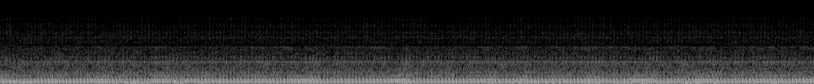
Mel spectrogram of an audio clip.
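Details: Ryobi RYI2300 inverter generator, 15 months old, after fix: stalling under heavy load solved by turning the easy-start knob further. Steady even drone, constant low hum, holds speed smoothly under load without surging or dying; normal running.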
